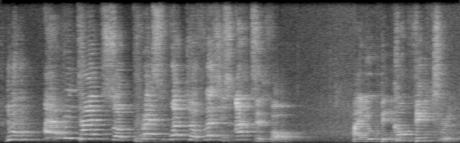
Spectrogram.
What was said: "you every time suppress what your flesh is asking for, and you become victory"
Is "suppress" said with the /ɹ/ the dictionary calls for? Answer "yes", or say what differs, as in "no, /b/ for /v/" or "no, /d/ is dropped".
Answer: yes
